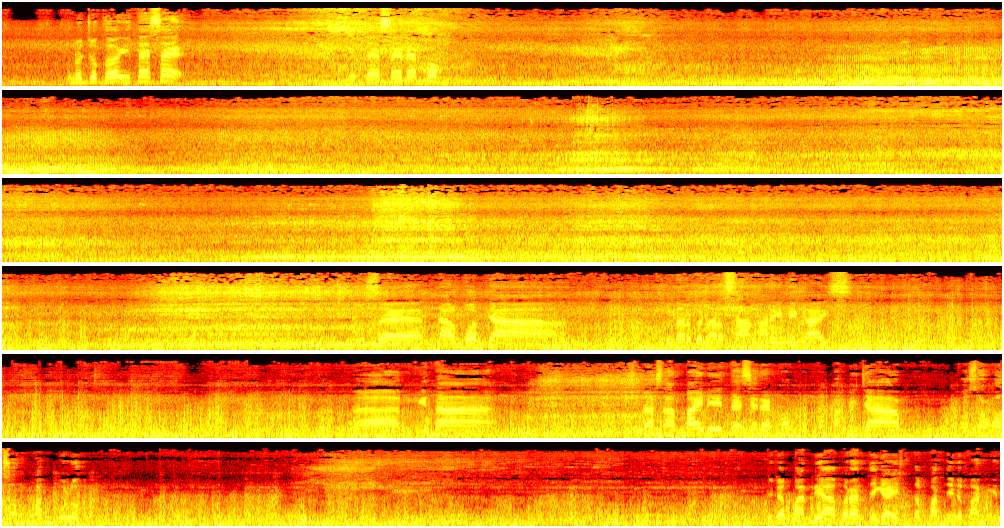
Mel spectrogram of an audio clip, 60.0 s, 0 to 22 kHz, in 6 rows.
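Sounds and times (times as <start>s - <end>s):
bus diesel engine: 11.3s - 46.8s.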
